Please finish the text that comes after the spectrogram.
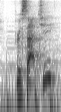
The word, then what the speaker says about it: Versace: Another very common mistake is the final E. Versace.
